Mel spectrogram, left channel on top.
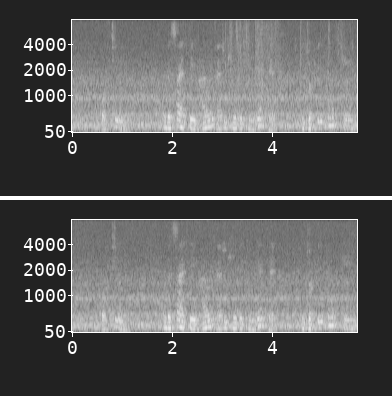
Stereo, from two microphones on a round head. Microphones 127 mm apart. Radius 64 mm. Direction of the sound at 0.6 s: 85° left.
